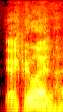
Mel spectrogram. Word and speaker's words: Joel: Joel. Joel heißt der. Der heißt nicht Joel.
